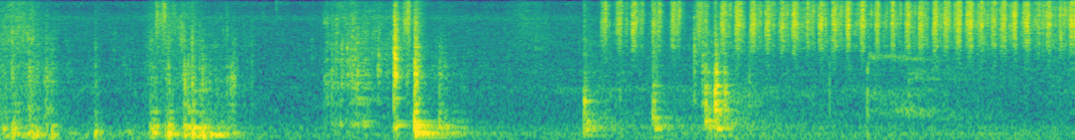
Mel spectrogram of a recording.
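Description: A rattlesnake caught in chicken wire rattling its tail: a fast, steady, high buzz that starts about three seconds in and keeps going. This is the defensive warning rattle of a trapped snake. Before it come a few short rustles and knocks.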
